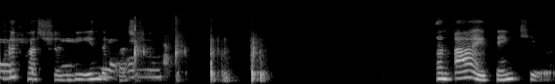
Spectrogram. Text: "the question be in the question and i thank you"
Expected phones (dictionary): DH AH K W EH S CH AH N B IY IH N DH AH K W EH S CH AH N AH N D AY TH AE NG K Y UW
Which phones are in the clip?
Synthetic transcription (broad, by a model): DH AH K W EH S CH AH N B IY IH N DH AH K W EH S CH AH N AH N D AY TH AE NG K Y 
